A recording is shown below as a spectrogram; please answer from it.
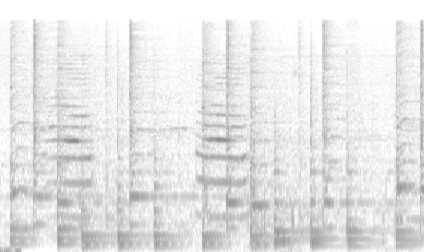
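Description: Ceiling dome security camera making weird, cat-like meowing noises, a run of short pitched calls, over background music.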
